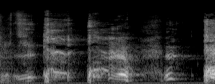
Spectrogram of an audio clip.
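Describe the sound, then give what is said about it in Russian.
A man with a cold coughs several times in short, hoarse, throaty bursts, with a rough throat-clearing quality and brief gaps between the fits. “кашлять. Кашель у меня, братец. Не знаю, где простудился.”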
